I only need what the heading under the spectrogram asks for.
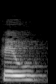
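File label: "feu", Spanish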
